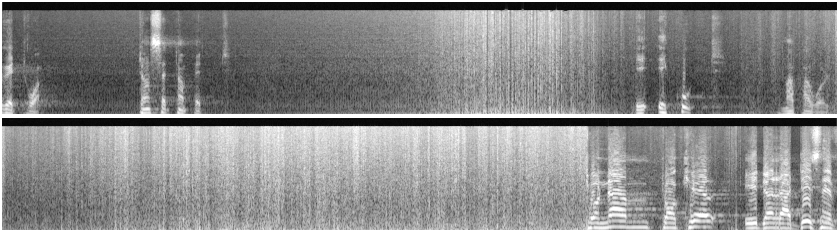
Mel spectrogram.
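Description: A middle-aged man speaks calmly through a microphone, with pauses.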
